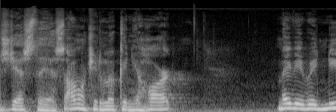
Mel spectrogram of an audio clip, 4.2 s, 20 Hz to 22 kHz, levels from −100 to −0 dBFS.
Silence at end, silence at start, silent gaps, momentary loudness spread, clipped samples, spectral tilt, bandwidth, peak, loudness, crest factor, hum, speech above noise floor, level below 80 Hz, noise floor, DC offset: 0 s; 0 s; none; 5 LU; under 0.1%; -6 dB/octave; 15 kHz; -14 dBFS; -27 LUFS; 14 dB; none; 27 dB; -48 dBFS; -53 dBFS; under 0.1%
